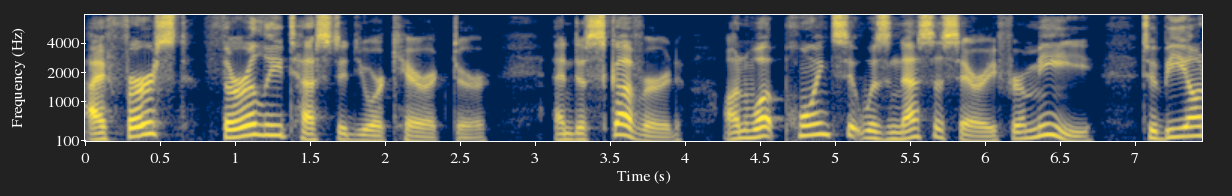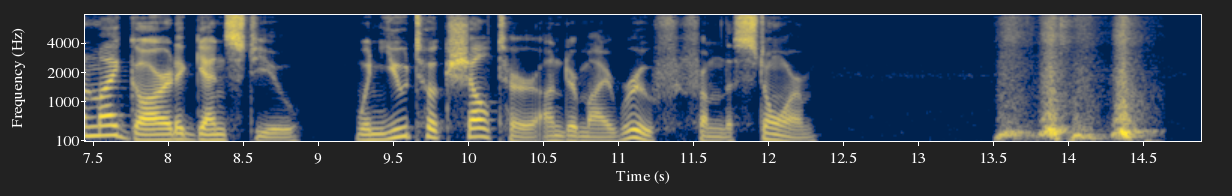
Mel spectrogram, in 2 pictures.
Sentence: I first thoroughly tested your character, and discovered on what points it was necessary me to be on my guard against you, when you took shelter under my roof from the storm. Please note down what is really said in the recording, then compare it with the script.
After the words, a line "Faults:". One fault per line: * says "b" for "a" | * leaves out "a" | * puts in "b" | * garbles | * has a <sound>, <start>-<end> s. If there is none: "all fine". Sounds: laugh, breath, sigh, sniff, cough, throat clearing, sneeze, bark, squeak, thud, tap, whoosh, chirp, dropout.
I first thoroughly tested your character, and discovered on what points it was necessary for me to be on my guard against you, when you took shelter under my roof from the storm.
Faults:
* puts in "for"
* has a whoosh, 13.5-14.7 s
